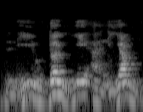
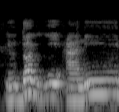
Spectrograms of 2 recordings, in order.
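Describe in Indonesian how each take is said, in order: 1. Kata itu berakhir dengan bunyi 'niya' yang ditambahkan. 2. Kata itu berakhir dengan bunyi 'ni' yang pendek. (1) "tapi lebih lebih soleh itu untuk menguatkan lannya ini harus dibaca" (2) "Boleh sampean baca walan yudoyi ani boleh"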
